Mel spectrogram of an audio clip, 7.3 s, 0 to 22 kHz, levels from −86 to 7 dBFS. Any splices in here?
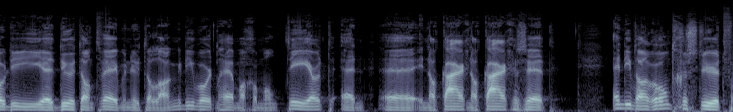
yes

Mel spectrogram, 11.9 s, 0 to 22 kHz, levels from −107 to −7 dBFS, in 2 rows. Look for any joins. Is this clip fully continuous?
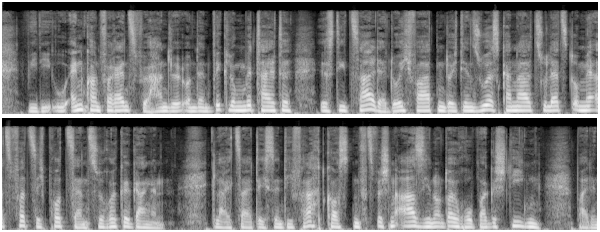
no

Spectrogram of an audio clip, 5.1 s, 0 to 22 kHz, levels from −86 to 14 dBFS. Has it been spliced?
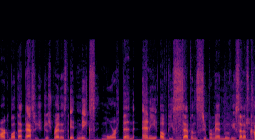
yes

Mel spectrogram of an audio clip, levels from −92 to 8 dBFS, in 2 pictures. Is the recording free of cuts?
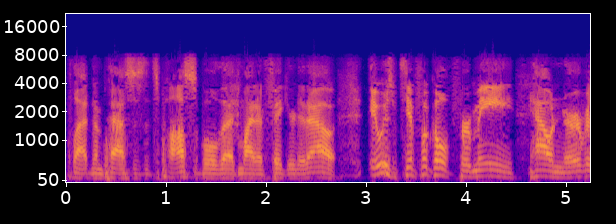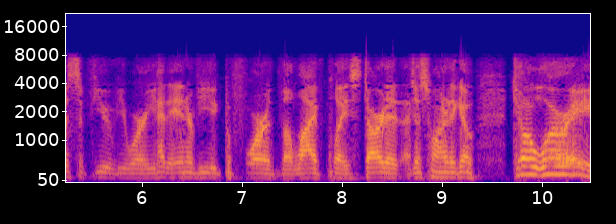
no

